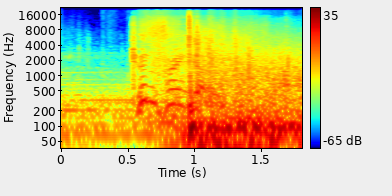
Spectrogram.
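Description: A fire-blast spell explodes in the Hogwarts Legacy video game, a sudden loud boom after a quiet lead-in, followed by a rumbling tail with brief voice-like tones mixed in.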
